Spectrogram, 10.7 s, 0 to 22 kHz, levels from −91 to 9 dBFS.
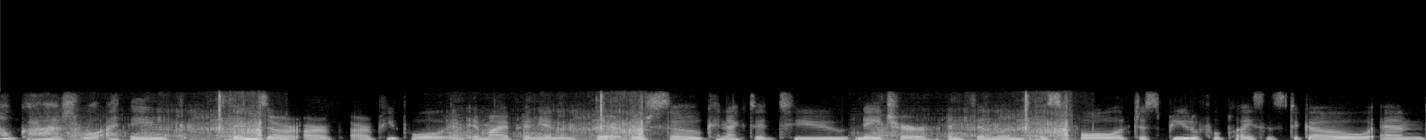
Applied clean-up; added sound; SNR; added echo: none; Zipper (clothing); 6 dB; none.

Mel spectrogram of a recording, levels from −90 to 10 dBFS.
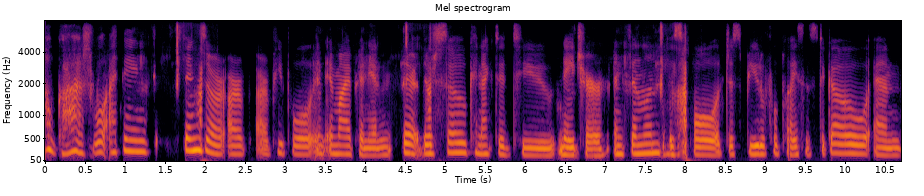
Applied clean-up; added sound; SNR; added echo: neural mask model Resemble Enhance denoiser.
